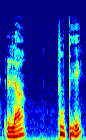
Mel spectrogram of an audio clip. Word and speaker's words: poupée: and then here, okay, remember this final is not pronounced, so you will have this e, remember accent aigu, it's e sound, okay, la poupée, the doll, l'arrivée, the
